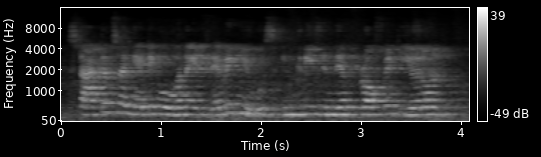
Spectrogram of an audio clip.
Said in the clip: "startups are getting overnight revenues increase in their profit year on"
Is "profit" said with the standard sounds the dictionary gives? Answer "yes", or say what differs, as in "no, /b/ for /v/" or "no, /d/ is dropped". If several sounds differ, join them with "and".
yes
